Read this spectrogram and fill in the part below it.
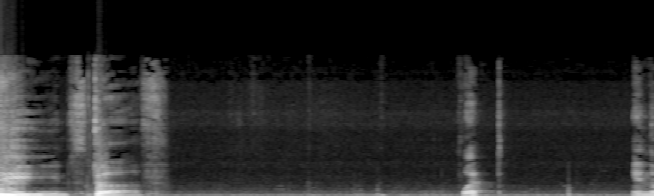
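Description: A small plastic toy taps lightly on a hard surface.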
